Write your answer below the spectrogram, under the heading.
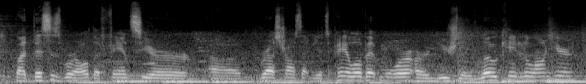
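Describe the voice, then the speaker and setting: Over noticeable background noise and audible room echo, a man talks very fast with hardly any pauses and very wide pitch swings. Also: medium pitch for a man. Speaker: travel vlogger. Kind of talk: casual vlog narration. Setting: outdoor patio on cruise ship. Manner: whispering.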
